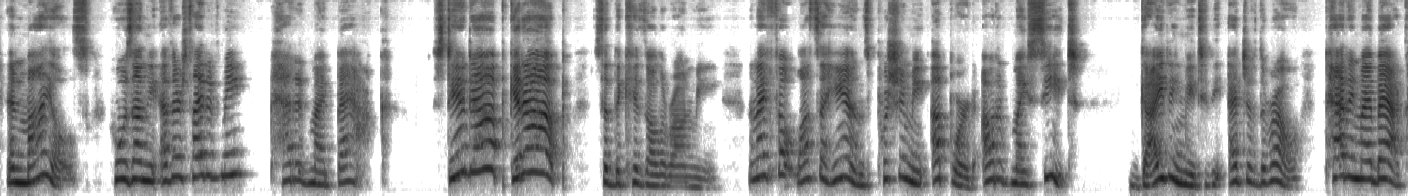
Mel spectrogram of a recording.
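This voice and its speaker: A woman reading a children's novel aloud in a deliberate, expressive storytelling style with weighted pauses. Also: high voice. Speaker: teacher reading a book aloud.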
